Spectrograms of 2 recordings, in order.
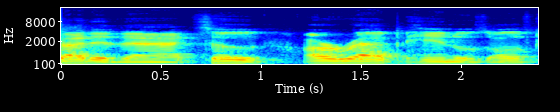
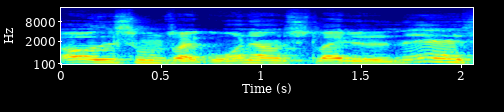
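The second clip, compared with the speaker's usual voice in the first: relaxed, chilled-out, laid-back hippie voice; 5 semitones higher than usual. Retelling a man showing off hiking poles, in a hippie voice. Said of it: "that's my hippie voice".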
